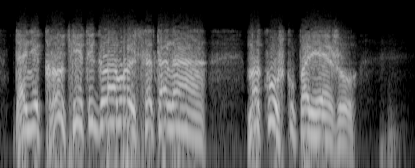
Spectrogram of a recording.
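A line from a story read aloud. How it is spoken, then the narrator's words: Distant shouting. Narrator (Russian): из третьего или четвертого отсека кто-то кричал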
